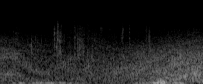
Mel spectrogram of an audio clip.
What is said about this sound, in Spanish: escuchando el mar sin el viento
